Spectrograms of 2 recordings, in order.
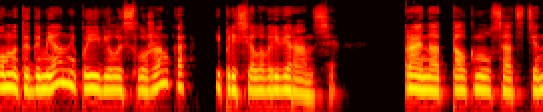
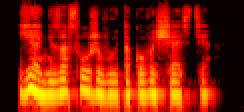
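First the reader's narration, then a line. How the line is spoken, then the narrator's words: Whisper. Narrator (Russian): прошептал он наконец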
